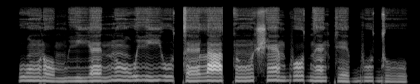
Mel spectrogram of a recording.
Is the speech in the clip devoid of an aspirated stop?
yes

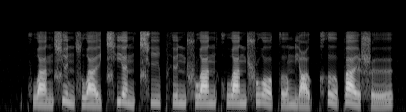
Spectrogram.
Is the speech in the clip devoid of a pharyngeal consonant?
yes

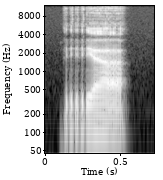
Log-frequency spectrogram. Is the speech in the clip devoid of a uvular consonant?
yes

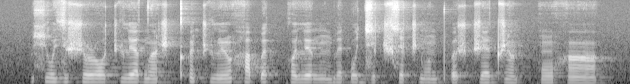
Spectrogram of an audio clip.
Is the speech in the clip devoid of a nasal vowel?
no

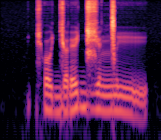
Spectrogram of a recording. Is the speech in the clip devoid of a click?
no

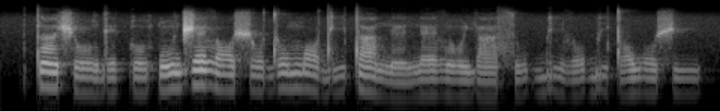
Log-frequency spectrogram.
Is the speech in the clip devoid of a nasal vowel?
no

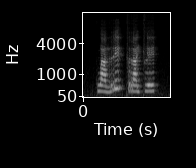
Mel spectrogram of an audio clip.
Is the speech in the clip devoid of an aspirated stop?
yes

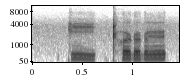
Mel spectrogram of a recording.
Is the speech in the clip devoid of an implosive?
yes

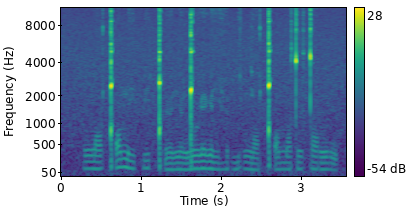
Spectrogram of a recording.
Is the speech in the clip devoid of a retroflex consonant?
no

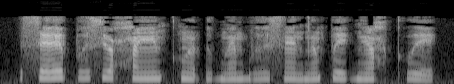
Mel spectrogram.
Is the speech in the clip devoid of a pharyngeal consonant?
no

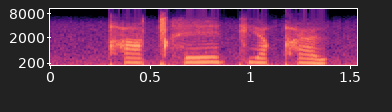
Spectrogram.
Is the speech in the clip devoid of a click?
no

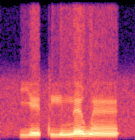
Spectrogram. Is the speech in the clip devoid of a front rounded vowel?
yes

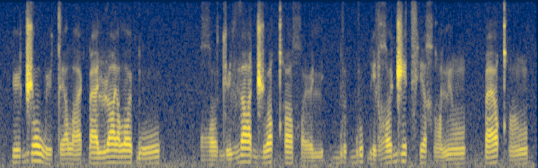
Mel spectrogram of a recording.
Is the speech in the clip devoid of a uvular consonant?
no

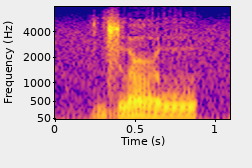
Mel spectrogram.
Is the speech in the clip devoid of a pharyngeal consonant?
no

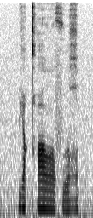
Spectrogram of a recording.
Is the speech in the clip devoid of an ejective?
yes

